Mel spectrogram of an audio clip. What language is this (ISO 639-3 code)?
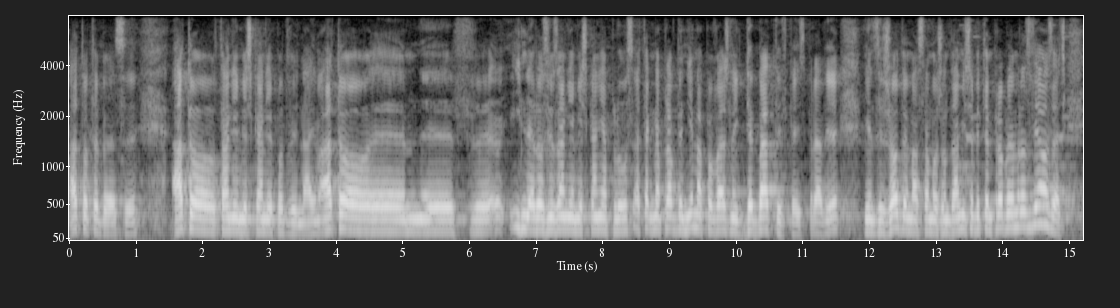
pol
